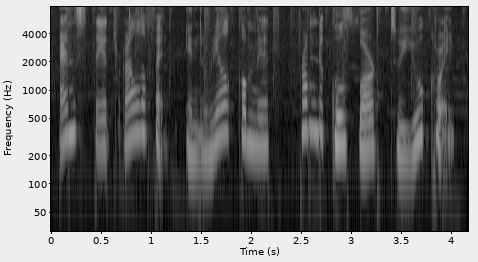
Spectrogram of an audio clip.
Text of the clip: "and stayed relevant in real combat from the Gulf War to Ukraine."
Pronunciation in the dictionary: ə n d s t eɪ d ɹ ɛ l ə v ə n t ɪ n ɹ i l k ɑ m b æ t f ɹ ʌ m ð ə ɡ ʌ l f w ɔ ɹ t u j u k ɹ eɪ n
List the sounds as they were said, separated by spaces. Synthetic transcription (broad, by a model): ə n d s t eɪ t ɹ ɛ l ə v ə n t ɪ n ɹ i l k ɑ m æ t f ɹ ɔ m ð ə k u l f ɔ ɹ t u j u k ɹ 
